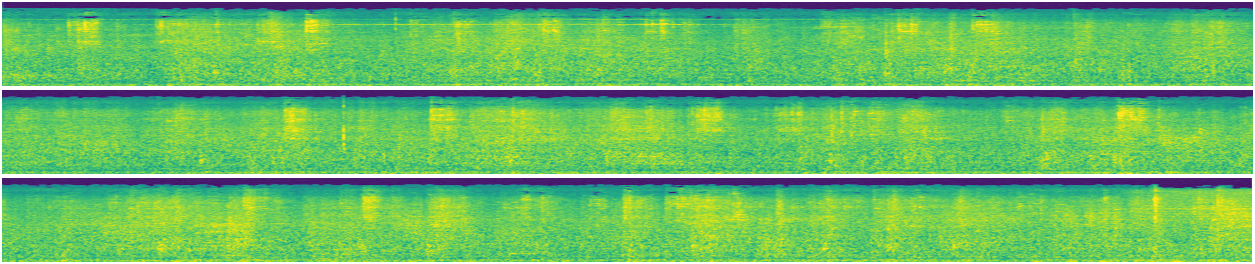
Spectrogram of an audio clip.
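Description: A freight train of tank wagons rolling past: a steady rumble of steel wheels on the rails, with frequent clicks as the wheels cross rail joints.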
